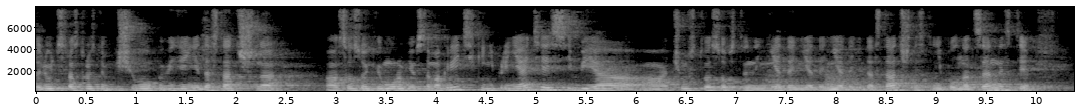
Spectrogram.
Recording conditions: busy venue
